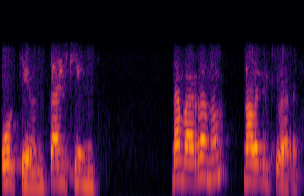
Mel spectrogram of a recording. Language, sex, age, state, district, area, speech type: Tamil, female, 18-30, Tamil Nadu, Kanchipuram, urban, conversation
